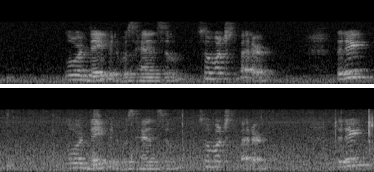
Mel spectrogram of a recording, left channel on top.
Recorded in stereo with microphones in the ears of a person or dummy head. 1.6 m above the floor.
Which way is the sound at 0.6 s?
Centre (ahead or behind).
